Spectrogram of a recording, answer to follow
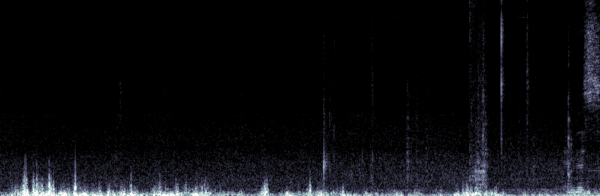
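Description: Wind buffeting a phone's microphone, a low rumble with scattered knocks and clicks from handling the phone.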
